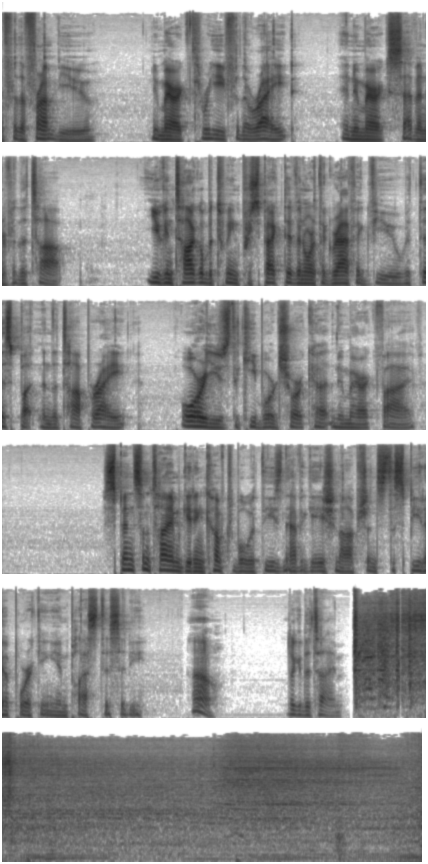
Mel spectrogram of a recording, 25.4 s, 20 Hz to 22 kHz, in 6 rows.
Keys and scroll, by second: 1.3 KP_3, 3.1 KP_7, 11.0 KP_5.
